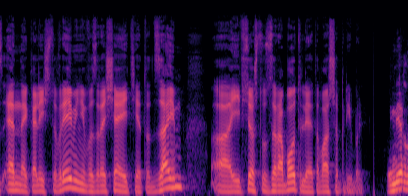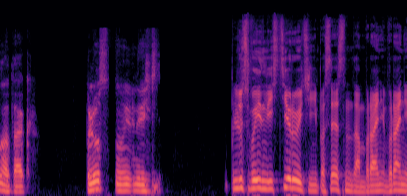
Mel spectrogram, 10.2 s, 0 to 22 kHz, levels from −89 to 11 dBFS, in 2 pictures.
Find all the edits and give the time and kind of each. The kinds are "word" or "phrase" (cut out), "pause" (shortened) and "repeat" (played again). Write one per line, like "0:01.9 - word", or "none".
none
